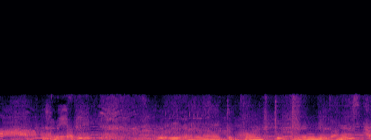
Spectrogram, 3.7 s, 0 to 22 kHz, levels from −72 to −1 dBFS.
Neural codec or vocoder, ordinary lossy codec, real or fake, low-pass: codec, 16 kHz in and 24 kHz out, 0.6 kbps, FireRedTTS-2 codec; none; fake; 7.2 kHz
